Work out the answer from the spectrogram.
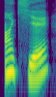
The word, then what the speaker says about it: inquiet: Et pour inquiet, souvenez-vous que le in est nasal et que le t à la fin, il est muet. On ne le prononce pas.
